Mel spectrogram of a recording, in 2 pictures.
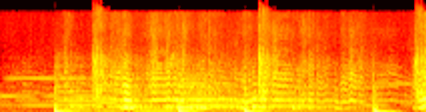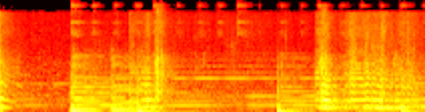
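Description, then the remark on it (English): A dense, whining insect buzz of many mosquitoes hums steadily and loudly, swelling in rhythmic pulses, with deep thumps recurring about once a second and no voices. “This week, we want to sell you hundreds of thousands of mosquitoes.”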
